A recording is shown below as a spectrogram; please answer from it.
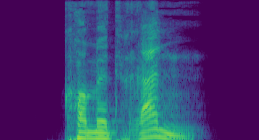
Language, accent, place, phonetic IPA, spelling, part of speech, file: German, Germany, Berlin, [ˌkɔmət ˈʁan], kommet ran, verb, De-kommet ran.ogg
- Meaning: second-person plural subjunctive I of rankommen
